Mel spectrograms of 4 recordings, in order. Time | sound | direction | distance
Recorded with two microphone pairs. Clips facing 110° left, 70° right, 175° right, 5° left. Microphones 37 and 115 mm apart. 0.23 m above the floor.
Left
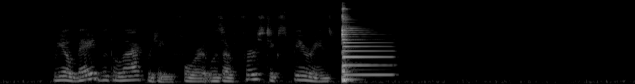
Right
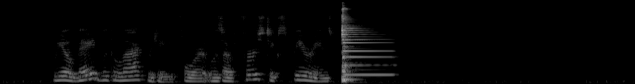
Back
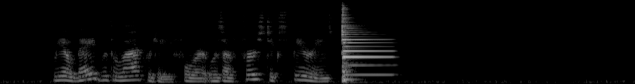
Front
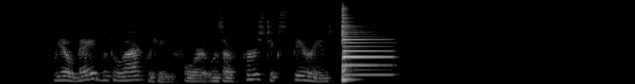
0.5 | a woman speaking | 155° left | 1.3 m
3.4 | a guitar | 45° left | 1.4 m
